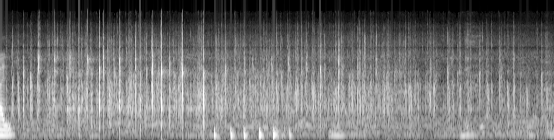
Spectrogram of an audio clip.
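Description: Audience clapping, dense at first and thinning out as it fades toward the end.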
